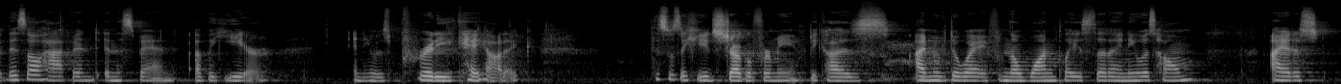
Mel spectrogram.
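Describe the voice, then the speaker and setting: A woman's voice: on the low side, gravelly, a bit bright. Teenage American girl speaking in an echoey hall. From Washington State, United States. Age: teens, about sixteen. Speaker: youth advocate and speaker. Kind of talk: prepared public speech. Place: large indoor hall, speaking from a stage. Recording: echoey hall with long reverb.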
